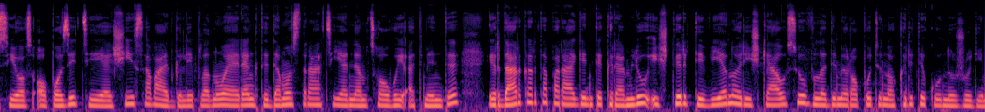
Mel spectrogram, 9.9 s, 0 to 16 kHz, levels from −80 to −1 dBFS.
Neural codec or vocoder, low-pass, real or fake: vocoder, 44.1 kHz, 128 mel bands every 512 samples, BigVGAN v2; 14.4 kHz; fake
